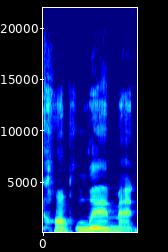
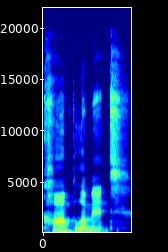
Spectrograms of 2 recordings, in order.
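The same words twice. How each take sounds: First: The middle vowel is a full, clear vowel. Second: The middle vowel is a reduced 'uh' sound. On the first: The speaker calls it wrong. "we don't say compliment" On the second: The speaker calls it right. "I in the middle of a word could also sound like ah"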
